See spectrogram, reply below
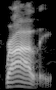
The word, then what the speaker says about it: Raleigh: And I was on the plane with this nice older gentleman, and we started talking, and he was like, "You remember to say the name right. It's Raleigh. You got to say Raleigh."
